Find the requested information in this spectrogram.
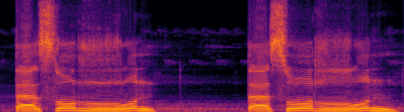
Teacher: Perhatikan huruf ruh berharakat tasdid. Maka kita tahan dan tekan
